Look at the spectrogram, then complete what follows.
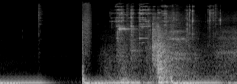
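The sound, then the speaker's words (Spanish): A sharp click is followed by keys jangling and rattling as a door is locked. The bright metallic jingling is scattered over about two seconds above a steady low hum, with no one speaking. “Apenas me detuve para poner el seguro a la puerta.”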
